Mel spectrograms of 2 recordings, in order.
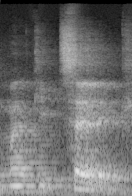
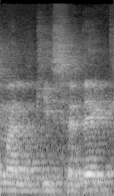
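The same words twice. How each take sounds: First: Melquisedec stressed on the SE syllable, the first E of sedec; correct pronunciation. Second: Malquisedec as the mistaken reading, stress shifted off the first E; plain-voiced mispronounced Malquisedec; wrong pronunciation. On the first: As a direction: model Melquisedec carefully as malki-TSE-dek. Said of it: "Tilde en la primera E". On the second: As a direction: say Malquisedec the incorrect way, stress on the last syllable. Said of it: "No se dice Malquisedec". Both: Shown as a demonstration.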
